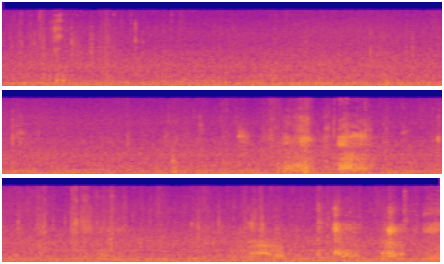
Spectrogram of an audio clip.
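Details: Four-week-old Cairn Terrier and Papillon cross puppies play-fighting indoors, giving short high yelps and squeaks in scattered bursts, clustered around the middle and end, over a low steady background rumble.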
